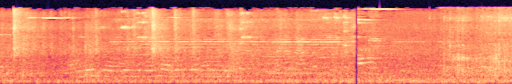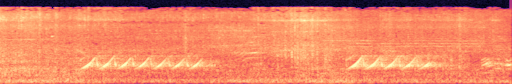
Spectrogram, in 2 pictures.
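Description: Busy street traffic and crowd noise, with two bursts of an electronic siren in the second half, each a rapid run of rising whoops, about five a second.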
